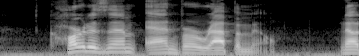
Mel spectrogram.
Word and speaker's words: Cardizem: Now, cardizem ends in zem, so think like yoga zen, like perfectly calmed and relaxed heart, lower blood pressure.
